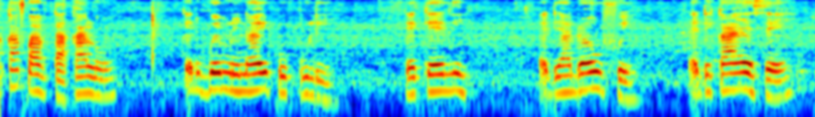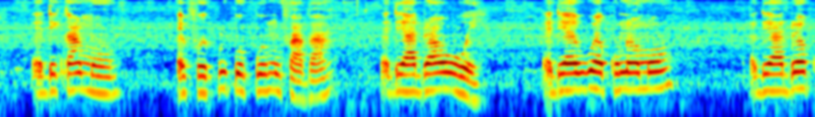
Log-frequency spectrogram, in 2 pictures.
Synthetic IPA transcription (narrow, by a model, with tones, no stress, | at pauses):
a˨ka˦k͡pa˨vt̪a˨ka˦lʊ˨ | ke˦di˨ɡ͡be˦mlĩ˨nã˦ji˦k͡po˨k͡pu˨li˨ | kɛ˨kɛ˦li˦ | ɛ̰˨dɪ˨˦a˨dʊ˦a˦wu˦fʊ˨e˨ | ɛ̰˨dɪ˦ka˦ɛ˦sɛ˨ | ɛ̰˨dɪ˦ka˦mɔ̃˨ | ɛ˨fʊ˨ɛ˨k͡plu˦k͡po˨k͡pu˦e˦mũ˨fa˨va˦ | ɛ̰˨dɪ˦a˨dʊ˦a˦wʊ˦˨ɛ˨ | ɛ̰˨dɪ˦a˨˦wu˦ɛ˨kʊ˦nɔ̃˦mɔ̃˦ | ɛ̰˨dɪ˦a˨dʊ˦ɛ˦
